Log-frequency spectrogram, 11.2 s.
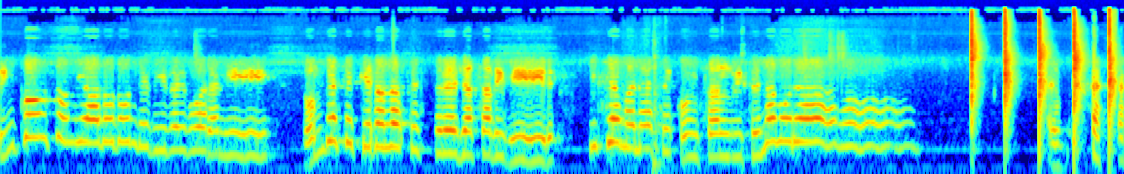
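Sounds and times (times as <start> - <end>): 
speech: 0.0 - 9.2, 10.5 - 11.2
rhythmic clapping from a small audience at a Spanish-language show: 9.7 - 11.2.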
